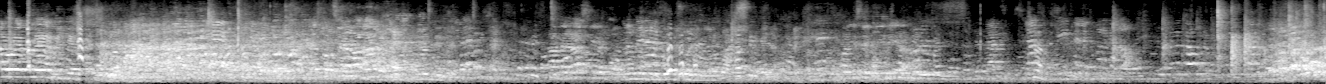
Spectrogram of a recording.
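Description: A woman speaks with animation, heard from within an audience.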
